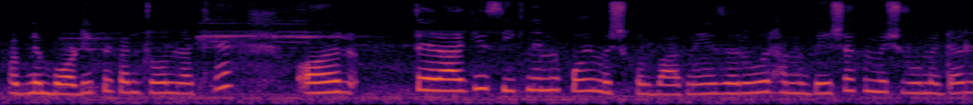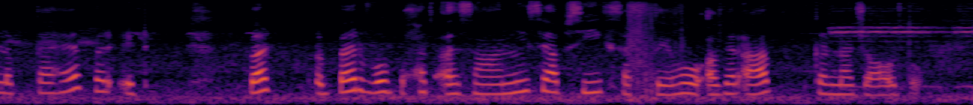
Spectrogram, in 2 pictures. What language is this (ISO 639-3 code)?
urd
